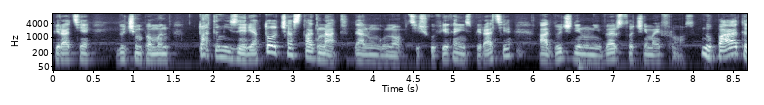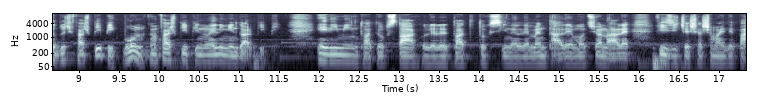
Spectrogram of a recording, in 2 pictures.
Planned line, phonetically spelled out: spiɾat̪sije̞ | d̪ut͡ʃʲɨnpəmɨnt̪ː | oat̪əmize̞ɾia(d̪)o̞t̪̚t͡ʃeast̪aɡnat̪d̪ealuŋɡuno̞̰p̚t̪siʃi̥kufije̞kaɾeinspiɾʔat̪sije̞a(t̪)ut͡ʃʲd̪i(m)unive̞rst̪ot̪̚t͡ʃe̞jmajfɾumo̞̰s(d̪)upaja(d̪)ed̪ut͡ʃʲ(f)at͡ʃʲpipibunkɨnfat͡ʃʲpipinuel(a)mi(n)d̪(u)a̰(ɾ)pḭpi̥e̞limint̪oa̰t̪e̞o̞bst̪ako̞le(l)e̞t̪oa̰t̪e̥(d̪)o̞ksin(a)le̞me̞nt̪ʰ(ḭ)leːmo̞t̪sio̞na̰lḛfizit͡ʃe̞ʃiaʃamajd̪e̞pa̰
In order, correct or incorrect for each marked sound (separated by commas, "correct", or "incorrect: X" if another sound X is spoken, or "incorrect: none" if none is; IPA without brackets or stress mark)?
incorrect: t̪, incorrect: d̪, incorrect: n, correct, incorrect: t̪, correct, incorrect: i, correct, incorrect: o, incorrect: r, correct, incorrect: t̪, incorrect: e, incorrect: a̰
